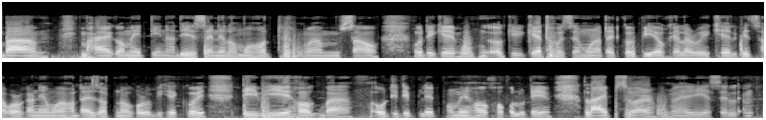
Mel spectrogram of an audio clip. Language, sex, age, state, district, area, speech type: Assamese, male, 30-45, Assam, Dibrugarh, rural, spontaneous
